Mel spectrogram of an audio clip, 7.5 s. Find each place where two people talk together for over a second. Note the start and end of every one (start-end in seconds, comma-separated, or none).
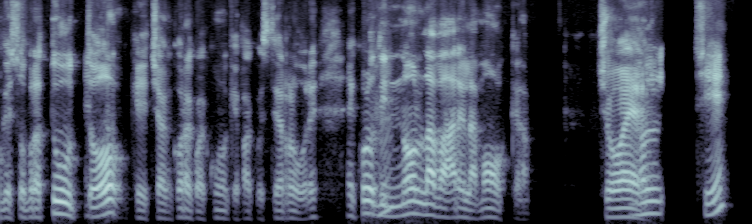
none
